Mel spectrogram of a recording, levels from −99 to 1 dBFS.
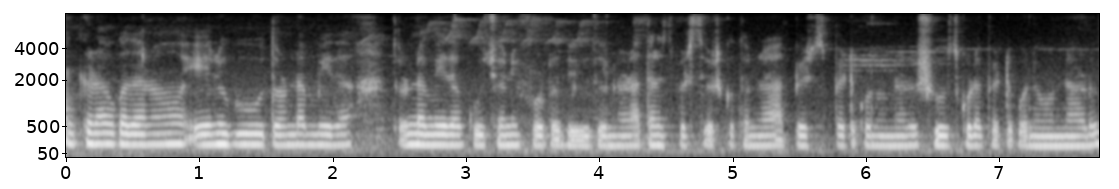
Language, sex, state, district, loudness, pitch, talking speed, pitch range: Telugu, female, Telangana, Karimnagar, -15 LUFS, 170 Hz, 140 wpm, 160-180 Hz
